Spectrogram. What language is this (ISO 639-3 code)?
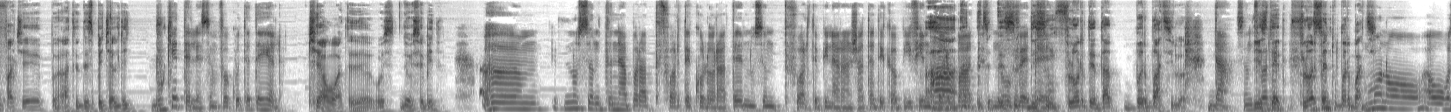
ron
